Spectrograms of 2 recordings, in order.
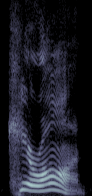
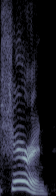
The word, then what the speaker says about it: Kieran: It's pronounced Kieran. Luke, it's not Sharon.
